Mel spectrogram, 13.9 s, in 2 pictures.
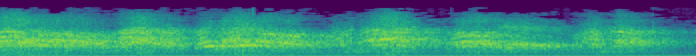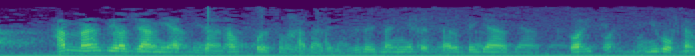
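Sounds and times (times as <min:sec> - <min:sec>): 
large crowd loudly chanting salawat in unison: 0:00.0 - 0:07.3
speech: 0:08.2 - 0:13.9.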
